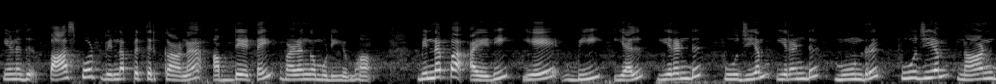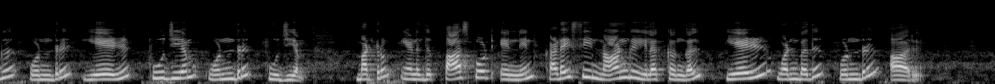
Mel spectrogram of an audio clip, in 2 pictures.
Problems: none marked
